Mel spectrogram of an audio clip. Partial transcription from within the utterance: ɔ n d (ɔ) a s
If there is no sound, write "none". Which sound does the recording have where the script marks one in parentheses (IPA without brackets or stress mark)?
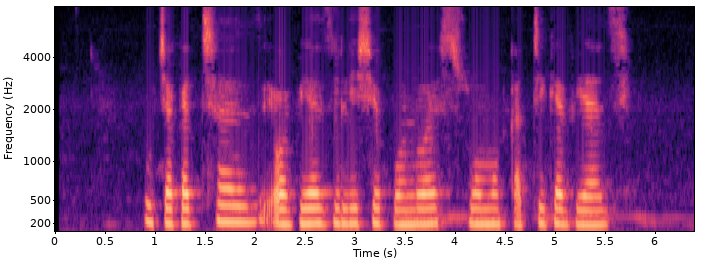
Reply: ɔ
